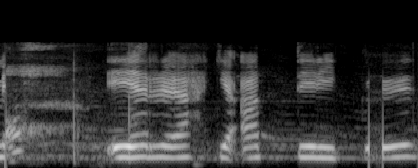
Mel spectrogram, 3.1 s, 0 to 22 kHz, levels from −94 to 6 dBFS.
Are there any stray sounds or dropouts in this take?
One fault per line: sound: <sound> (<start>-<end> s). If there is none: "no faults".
sound: dropout (2.8-2.9 s)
